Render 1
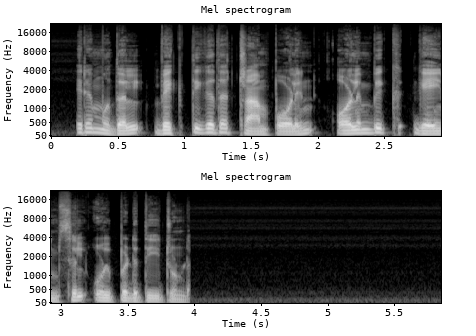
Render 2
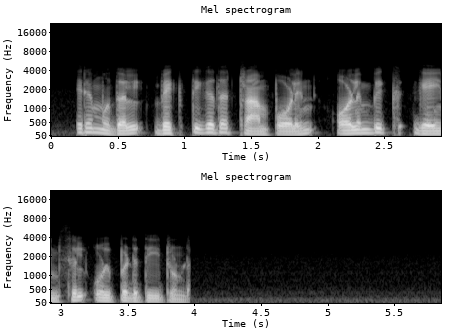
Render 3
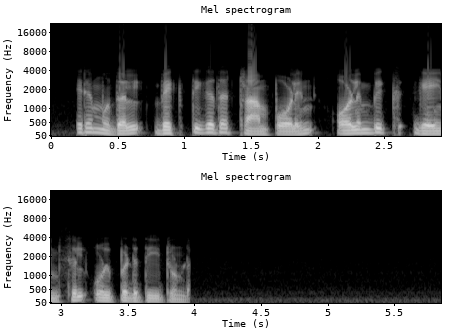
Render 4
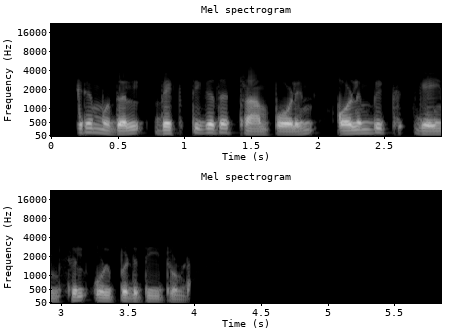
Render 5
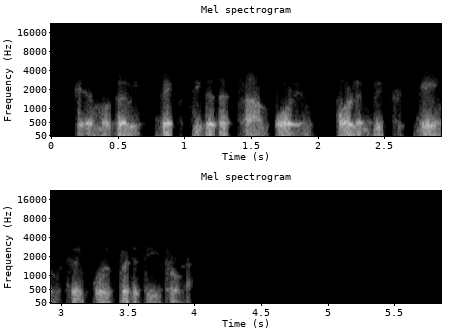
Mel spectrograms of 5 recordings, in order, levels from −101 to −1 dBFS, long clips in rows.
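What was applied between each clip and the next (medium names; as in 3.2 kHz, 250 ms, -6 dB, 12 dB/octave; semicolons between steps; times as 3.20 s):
steep low-pass 2.1 kHz 36 dB/octave
hard clipper -7.5 dBFS, distortion -32 dB; trim -6.5 dB
auto-wah 480–2300 Hz, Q 5.4, down, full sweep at -28 dBFS
reverb removal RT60 0.99 s; LPC vocoder at 8 kHz whisper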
